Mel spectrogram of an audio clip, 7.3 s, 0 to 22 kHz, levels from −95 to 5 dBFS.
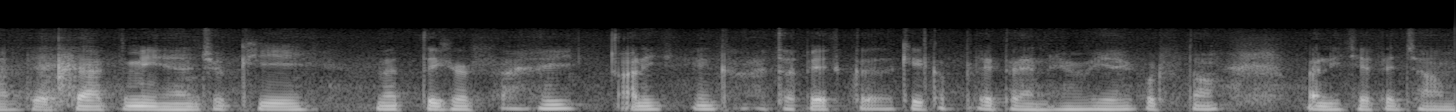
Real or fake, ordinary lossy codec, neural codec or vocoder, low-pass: fake; none; codec, 16 kHz, 0.8 kbps, ZipCodec; none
